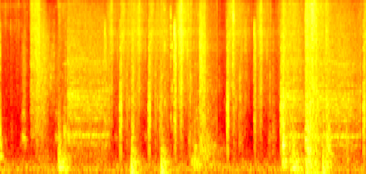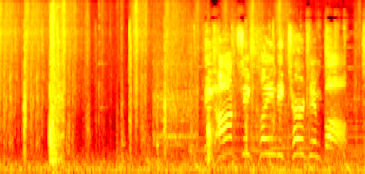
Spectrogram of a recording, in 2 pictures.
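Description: Shotgun blasts ring out one after another.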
